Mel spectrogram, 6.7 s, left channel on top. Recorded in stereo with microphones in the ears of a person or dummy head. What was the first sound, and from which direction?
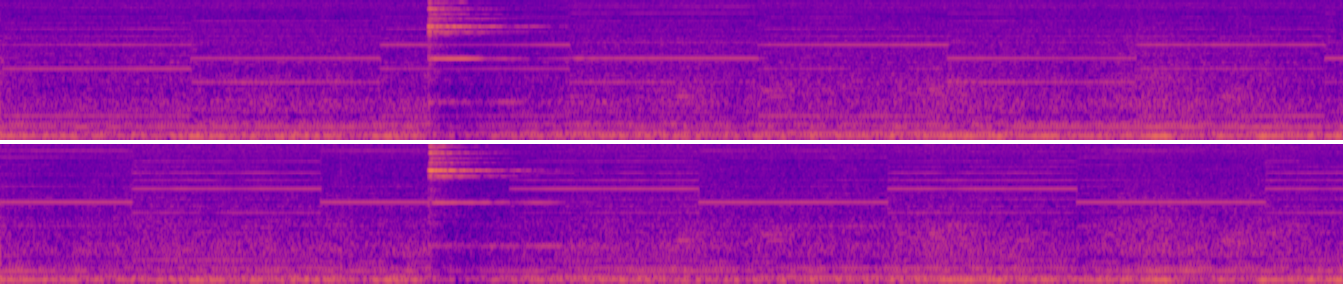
A bell, 20° left (ahead or behind).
